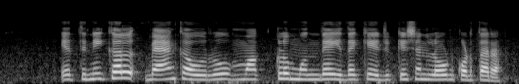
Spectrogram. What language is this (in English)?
Kannada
